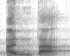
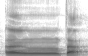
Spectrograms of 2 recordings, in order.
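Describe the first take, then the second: First: The n sound is pronounced fully and clearly. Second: The n sound is hidden into a nasal hum. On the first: The speaker calls it wrong. "Don't say Anta" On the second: The speaker calls it right. "this is Ikhfa"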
